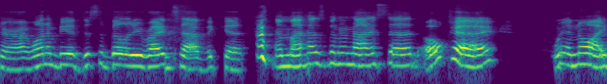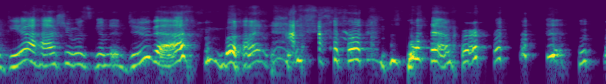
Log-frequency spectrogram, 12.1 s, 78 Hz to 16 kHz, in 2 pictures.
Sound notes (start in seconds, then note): 2.6 chuckling; 8.2 chuckling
